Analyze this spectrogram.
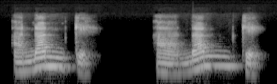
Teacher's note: La gama primera la voy a pronunciar como una ni. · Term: gama antes de una gutural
